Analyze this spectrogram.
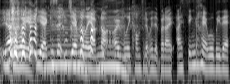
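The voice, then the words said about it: Australian accent. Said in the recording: “I love your Australian accent ... It's very sexy now overseas.”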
